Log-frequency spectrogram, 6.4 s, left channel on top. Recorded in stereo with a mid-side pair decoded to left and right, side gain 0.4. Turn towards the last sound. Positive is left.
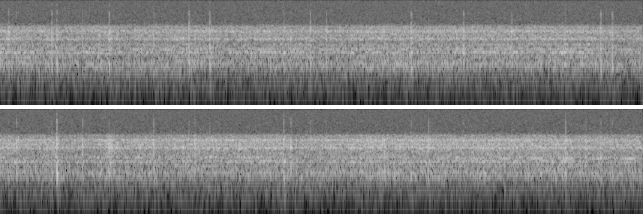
No sound to turn to.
